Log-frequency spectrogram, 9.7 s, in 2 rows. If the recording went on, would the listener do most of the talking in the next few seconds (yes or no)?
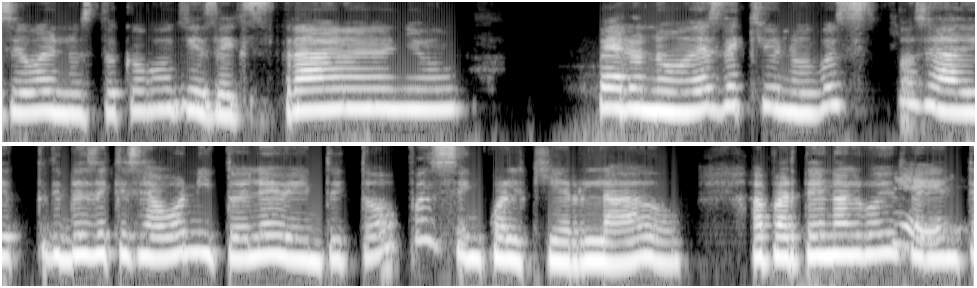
no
